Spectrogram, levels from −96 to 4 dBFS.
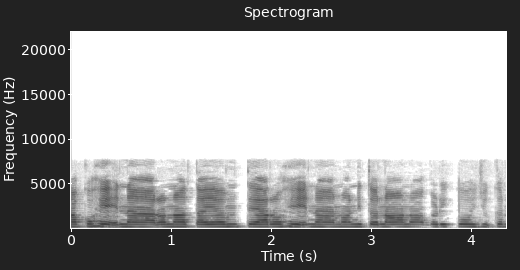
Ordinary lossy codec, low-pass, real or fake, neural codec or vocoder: none; none; real; none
